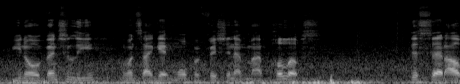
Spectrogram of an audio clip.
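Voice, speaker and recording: Noticeable noise fills the background. A man talks very fast. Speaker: fitness creator. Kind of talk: casual vlog chat. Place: garden.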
